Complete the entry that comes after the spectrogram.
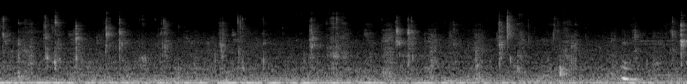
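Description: Close-miked chewing and biting: a person eating chicken, rice and green chillies by hand, with many quick wet mouth clicks and smacks over a steady low hum.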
